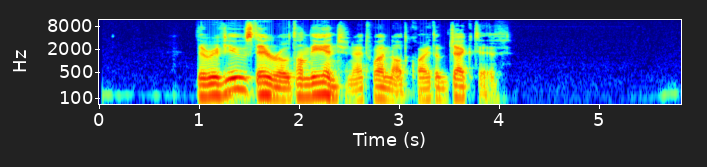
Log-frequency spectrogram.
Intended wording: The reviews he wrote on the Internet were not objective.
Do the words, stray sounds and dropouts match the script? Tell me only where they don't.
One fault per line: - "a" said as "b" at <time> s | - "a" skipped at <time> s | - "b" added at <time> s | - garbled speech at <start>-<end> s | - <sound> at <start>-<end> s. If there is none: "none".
- "he" said as "they" at 1.5 s
- "quite" added at 3.1 s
